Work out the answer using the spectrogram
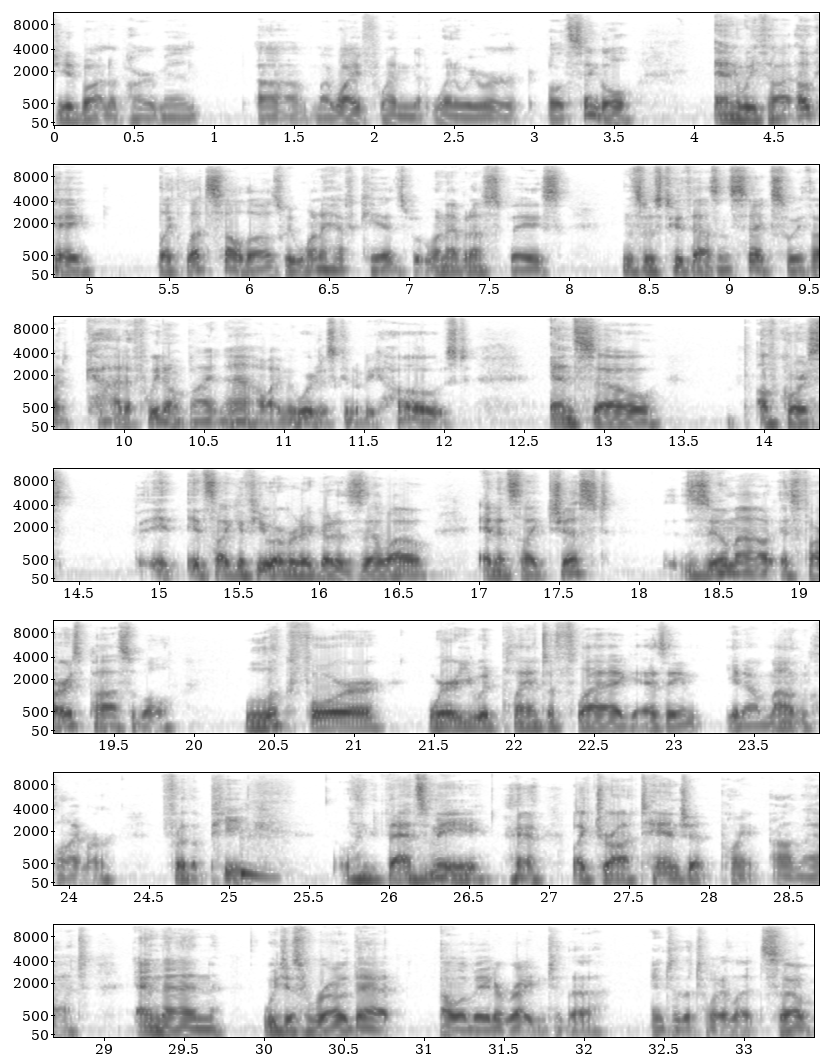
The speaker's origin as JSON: {"language": "English", "region": "Illinois", "country": "United States", "said": "And I'm from Illinois. And, you know, I mean, Illinois, it's like, it's like the cold ass winter and the hot, muggy summer."}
